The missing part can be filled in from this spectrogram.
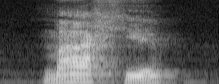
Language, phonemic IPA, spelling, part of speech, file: Dutch, /ˈmaxjə/, maagje, noun, Nl-maagje.ogg
- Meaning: diminutive of maag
